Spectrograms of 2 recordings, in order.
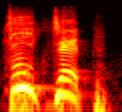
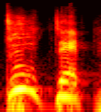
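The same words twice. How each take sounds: First: Higher, much louder angry yell; annoyed boy yelling; angry shout. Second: The insult thrown back, less loud; echo. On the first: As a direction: hurl the insult at the mountains. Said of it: "Verärgert schreit der Junge". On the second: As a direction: echo it back from far away. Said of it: "Und erhält zur Antwort". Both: A narrator's reading.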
